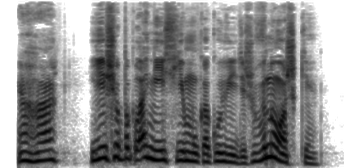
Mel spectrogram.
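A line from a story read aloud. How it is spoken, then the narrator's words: Scornful snort. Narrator (Russian): фыркнула Алиса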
